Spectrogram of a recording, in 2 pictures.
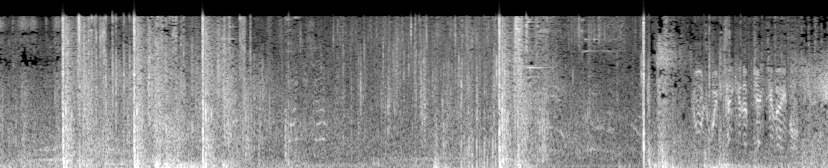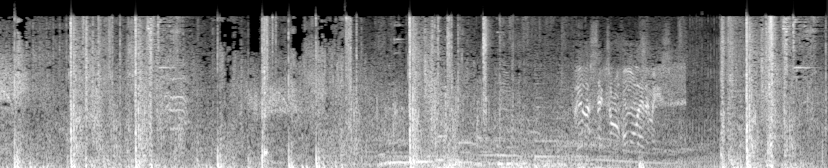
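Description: A bolt-action rifle fires sharp, cracking shots.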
